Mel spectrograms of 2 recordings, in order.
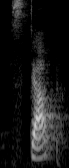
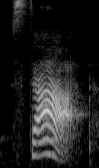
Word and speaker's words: stop: So don't say stop, say stop, stop.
